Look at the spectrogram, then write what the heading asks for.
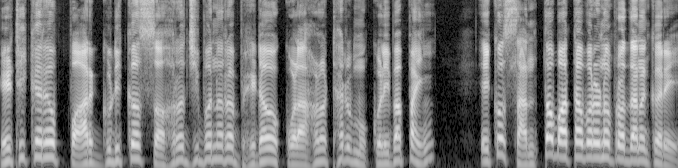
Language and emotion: Odia, happy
